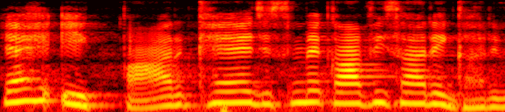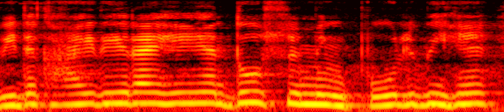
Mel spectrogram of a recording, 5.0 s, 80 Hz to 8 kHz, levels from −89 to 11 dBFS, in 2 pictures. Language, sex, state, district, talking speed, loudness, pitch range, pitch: Hindi, female, Uttar Pradesh, Lalitpur, 215 wpm, -20 LUFS, 215-250 Hz, 235 Hz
